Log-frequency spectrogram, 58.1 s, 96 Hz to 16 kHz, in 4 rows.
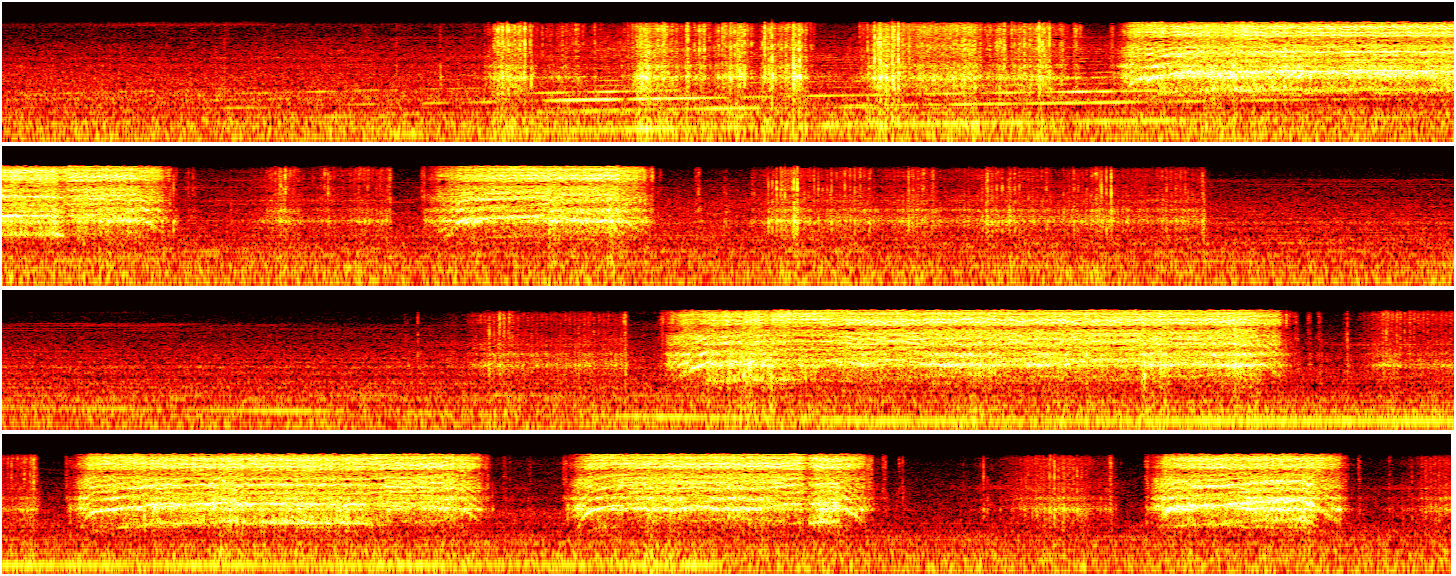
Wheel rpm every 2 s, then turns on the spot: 0, 0, 10, 20, 20, 70, 160, 150, 20, 90, 50, 20, 10, 10, 0, 0, 0, 30, 150, 160, 130, 10, 120, 160, 70, 140, 10, 60, 60.
4-10 16-18 22-26 56-58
